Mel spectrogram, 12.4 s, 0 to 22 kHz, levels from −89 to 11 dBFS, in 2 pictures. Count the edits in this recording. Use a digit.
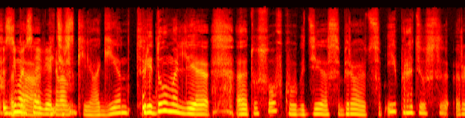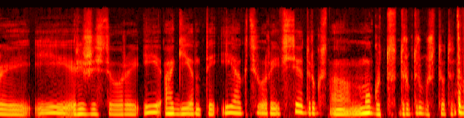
3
